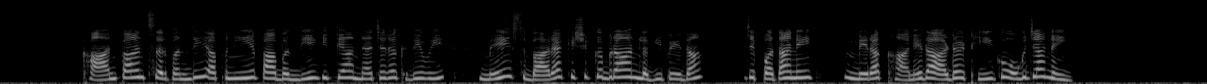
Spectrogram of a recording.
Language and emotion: Dogri, fearful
